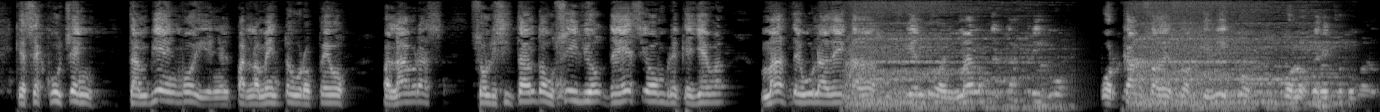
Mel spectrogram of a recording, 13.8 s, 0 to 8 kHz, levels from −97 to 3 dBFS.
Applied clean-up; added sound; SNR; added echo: classical method WPE with log-MMSE.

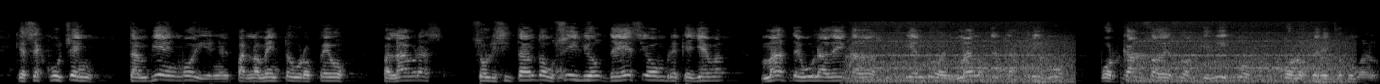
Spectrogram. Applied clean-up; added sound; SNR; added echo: none; Mechanisms; 4 dB; reverberation time 0.2 s.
